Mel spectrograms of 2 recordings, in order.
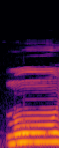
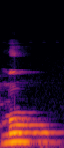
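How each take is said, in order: First: The vowel is held long. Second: The vowel is cut short. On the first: The speaker calls it right. "jadi panjang" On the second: The speaker calls it wrong. "bukan mu seperti itu"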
